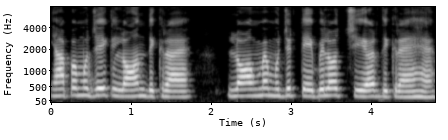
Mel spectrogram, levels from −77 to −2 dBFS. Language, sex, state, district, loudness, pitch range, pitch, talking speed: Hindi, female, Chhattisgarh, Sarguja, -14 LUFS, 185-220 Hz, 205 Hz, 210 wpm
